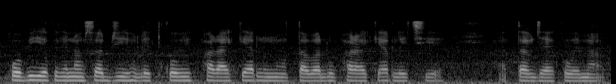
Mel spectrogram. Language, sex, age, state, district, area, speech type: Maithili, female, 45-60, Bihar, Begusarai, rural, spontaneous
